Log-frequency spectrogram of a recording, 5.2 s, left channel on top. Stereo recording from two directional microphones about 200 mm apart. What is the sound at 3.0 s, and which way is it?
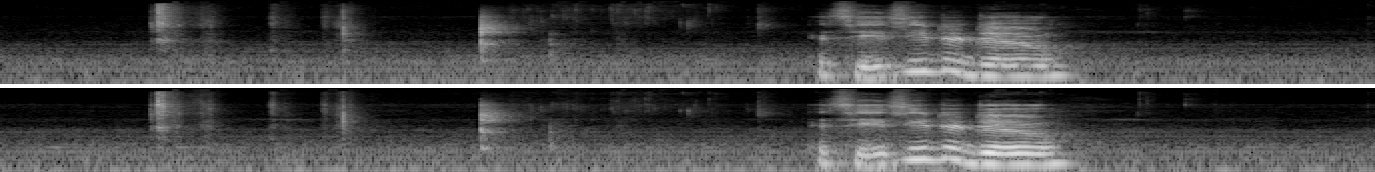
Speech, 25° right (ahead or behind).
